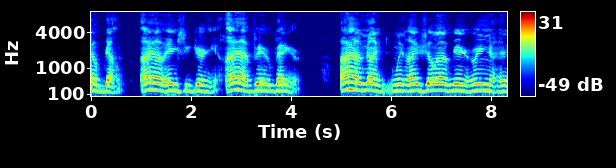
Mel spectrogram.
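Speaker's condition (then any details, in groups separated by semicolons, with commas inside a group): Cerebral palsy; caused by brainstem aneurysm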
